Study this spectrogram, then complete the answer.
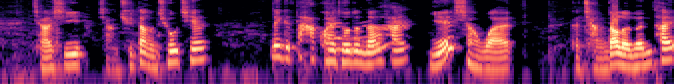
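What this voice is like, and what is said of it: Usual voice. Nothing is said of it.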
